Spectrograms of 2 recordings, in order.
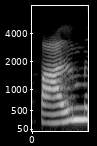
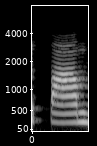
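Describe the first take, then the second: First: पाल्म said with the l sounded as the wrong version; wrong pronounced l. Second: पाम said with no l sound; silent l. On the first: Teacher showing students the wrong way, sounded l. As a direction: sound the l in पाल्म to show the mistake. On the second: Teacher showing students the right way, silent l. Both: Shown as a demonstration. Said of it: "यहाँ पाल्म नहीं बोलते हैं".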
